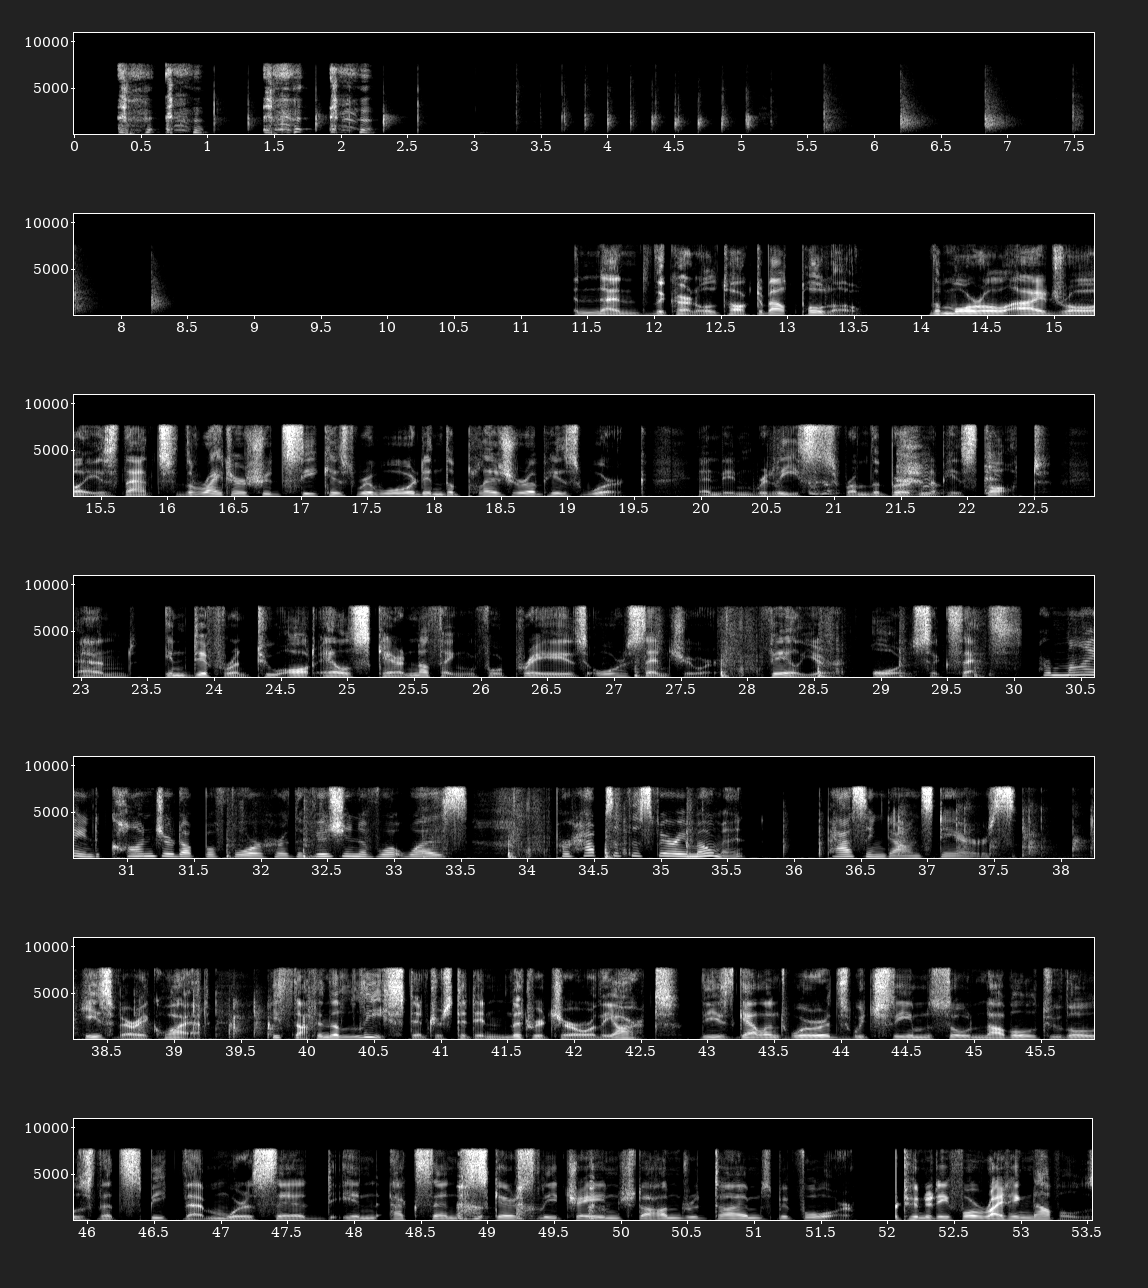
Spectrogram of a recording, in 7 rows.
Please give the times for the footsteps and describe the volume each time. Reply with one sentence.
You can hear the footsteps from 27.1 to 32.5 s, getting quieter; and briefly from 33.2 to 35.4 s.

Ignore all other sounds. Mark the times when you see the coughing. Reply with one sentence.
The coughing can be heard from 0.3 to 2.2 s, from 20.6 to 22.3 s and from 48.8 to 49.9 s.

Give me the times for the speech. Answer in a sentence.
You can hear the speech from 11.4 to 35.6 s and from 36.2 to 53.4 s.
